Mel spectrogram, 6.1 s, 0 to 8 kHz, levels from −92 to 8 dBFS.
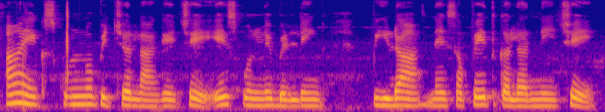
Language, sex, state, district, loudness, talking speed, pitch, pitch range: Gujarati, female, Gujarat, Valsad, -15 LUFS, 170 wpm, 180 Hz, 170-205 Hz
